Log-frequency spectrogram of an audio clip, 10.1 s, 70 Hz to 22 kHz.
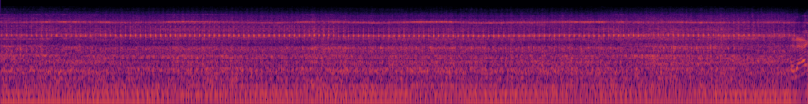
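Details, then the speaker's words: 2006 Ford Mustang GT 4.6 with ProCharger at idle: constant high supercharger whine, which is normal, over a faint uneven bearing-like tick seemingly behind the ProCharger bracket; a pulley suspected, and the belt was found loose and flapping. "I don't know if you can hear that kind of like like a weird like bearing tick but it's not really a tick um the higher pitch noise is just the supercharger it makes that all the time"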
